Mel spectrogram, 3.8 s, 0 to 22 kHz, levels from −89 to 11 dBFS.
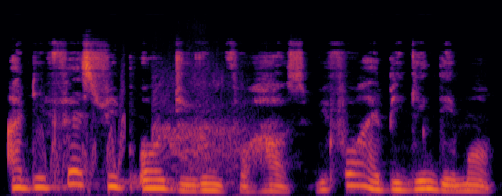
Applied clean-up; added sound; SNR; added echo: none; Scratching (performance technique); 20 dB; none.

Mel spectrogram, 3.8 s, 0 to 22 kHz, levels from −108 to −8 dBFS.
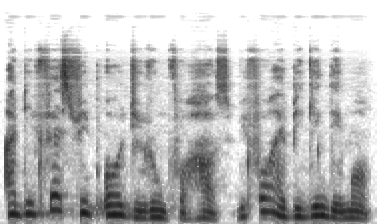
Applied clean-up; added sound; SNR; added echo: none; none; none; none.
